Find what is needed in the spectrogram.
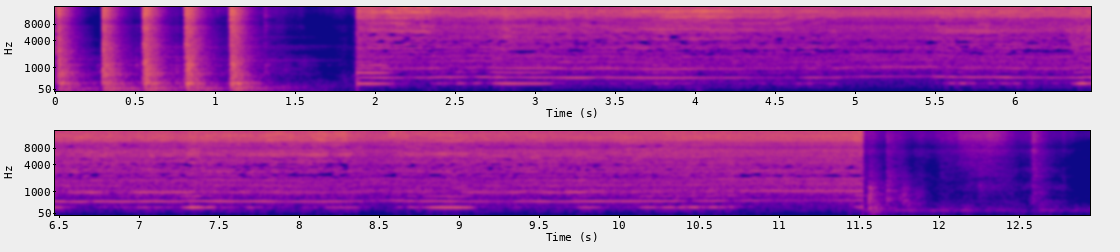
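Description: A quick run of sharp taps on the toy piano's metal side panel, about five a second, for the first two seconds. Then a handheld rotary tool with a cutoff wheel runs at a steady high whine while it grinds into the painted sheet-metal panel, throwing sparks. It stops shortly before the end.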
